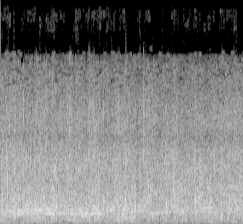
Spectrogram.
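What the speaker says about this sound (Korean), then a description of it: "여러분 박수 부탁합니다" Audience applause at a residents' meeting about a Mokdong apartment complex: dense, steady clapping from many hands filling the whole stretch, with faint voices underneath.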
